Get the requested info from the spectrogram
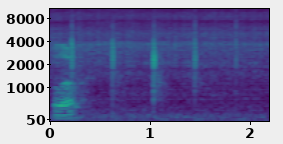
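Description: A brief voiced murmur right at the start, then faint crackling hiss with a few scattered soft clicks.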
